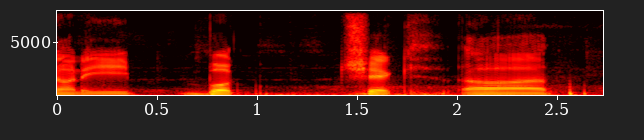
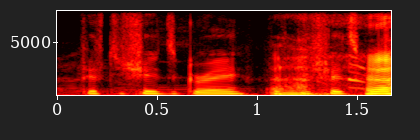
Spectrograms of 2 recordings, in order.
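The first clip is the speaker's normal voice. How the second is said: mock excited ladies; 5 semitones higher, 4 dB louder, faster than usual. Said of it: "they were all like".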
